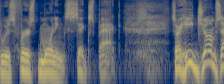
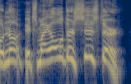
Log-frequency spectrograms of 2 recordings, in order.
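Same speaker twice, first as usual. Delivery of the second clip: put-on earnest old man; 9 semitones higher than usual. Elderly driver explaining.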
